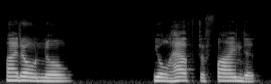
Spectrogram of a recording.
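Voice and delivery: put-on high-pitched child voice; young boy. A narrator's reading. Boy unable to show the exit, child voice. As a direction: answer as an earnest little boy.

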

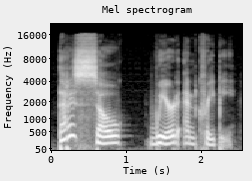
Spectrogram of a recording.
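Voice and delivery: slow, unsettled disgust; creeped out. Real, not acted. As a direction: let the creepiness sink in. Disturbed reaction, slow.

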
